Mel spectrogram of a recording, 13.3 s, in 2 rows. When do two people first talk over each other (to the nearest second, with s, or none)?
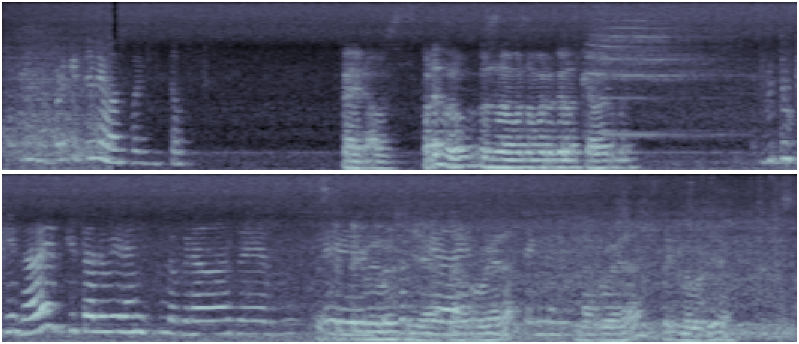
9 s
